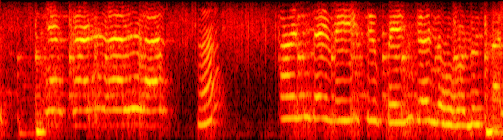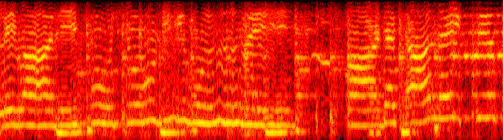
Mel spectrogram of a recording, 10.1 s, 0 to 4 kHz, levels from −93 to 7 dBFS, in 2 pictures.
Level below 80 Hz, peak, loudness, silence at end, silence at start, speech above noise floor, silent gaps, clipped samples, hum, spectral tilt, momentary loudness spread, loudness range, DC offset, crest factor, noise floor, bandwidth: -60 dBFS; -12 dBFS; -25 LUFS; 0 s; 0 s; 23 dB; none; under 0.1%; none; -3 dB/octave; 9 LU; 2 LU; under 0.1%; 14 dB; -49 dBFS; 4 kHz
